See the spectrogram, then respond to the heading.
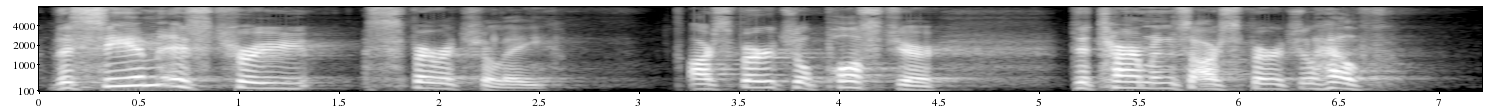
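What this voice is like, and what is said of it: Thick Irish accent. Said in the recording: “a very thick Irish accent”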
